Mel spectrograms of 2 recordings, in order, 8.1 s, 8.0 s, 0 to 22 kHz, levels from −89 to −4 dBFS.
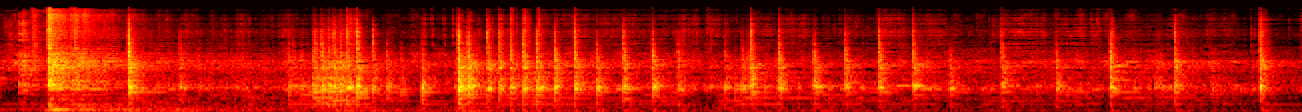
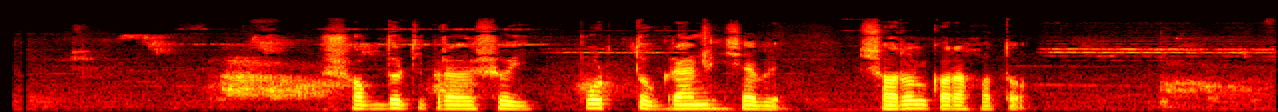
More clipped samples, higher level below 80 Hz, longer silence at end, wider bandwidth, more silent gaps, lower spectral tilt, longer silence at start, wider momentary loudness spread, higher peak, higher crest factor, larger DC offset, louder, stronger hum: neither; first, -62 dBFS vs -68 dBFS; about the same, 0 s vs 0 s; first, 17 kHz vs 11 kHz; neither; second, 0.5 dB/octave vs -5.5 dB/octave; second, 0 s vs 0.45 s; about the same, 14 LU vs 16 LU; about the same, -4 dBFS vs -2 dBFS; first, 28 dB vs 22 dB; neither; second, -30 LUFS vs -23 LUFS; neither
